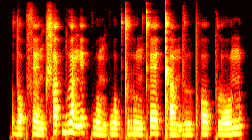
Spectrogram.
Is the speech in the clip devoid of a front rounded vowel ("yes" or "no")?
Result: yes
